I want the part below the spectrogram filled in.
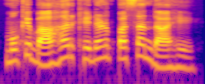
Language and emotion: Sindhi, neutral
